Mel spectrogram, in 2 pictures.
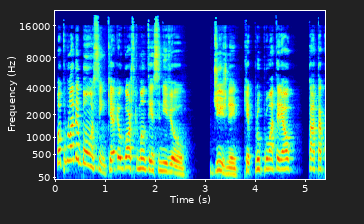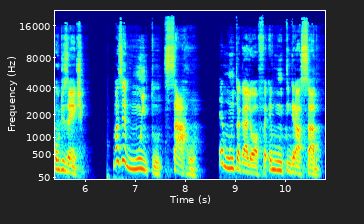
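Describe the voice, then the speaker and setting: A man with a Brazilian Portuguese accent, co-hosting a live-streamed chat show in an animated, rambling, joking way, full of slang. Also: high voice, moderate pace, husky. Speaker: podcast co-host.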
